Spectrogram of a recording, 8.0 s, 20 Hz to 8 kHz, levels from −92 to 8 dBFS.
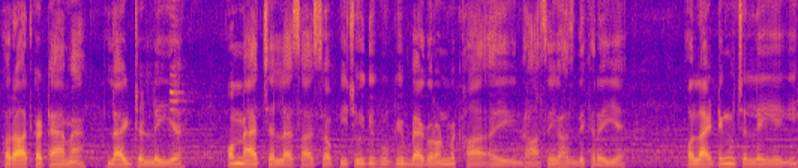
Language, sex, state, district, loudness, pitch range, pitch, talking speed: Hindi, male, Madhya Pradesh, Katni, -21 LUFS, 110-125 Hz, 115 Hz, 270 wpm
